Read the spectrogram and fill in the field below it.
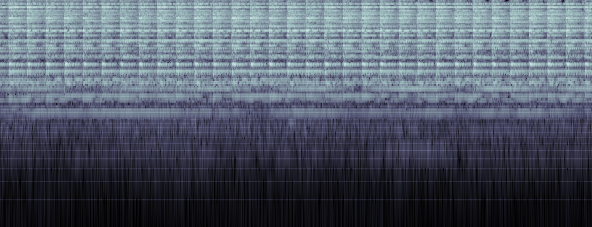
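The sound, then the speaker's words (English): The opening bell at the New York Stock Exchange rings loudly and continuously for several seconds, its rapid, steady clanging pulses forming a harsh metallic ring, with no voices or applause over it. “after we hear the opening bell at the New York Stock Exchange”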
